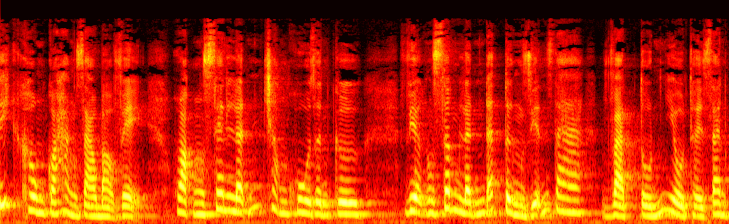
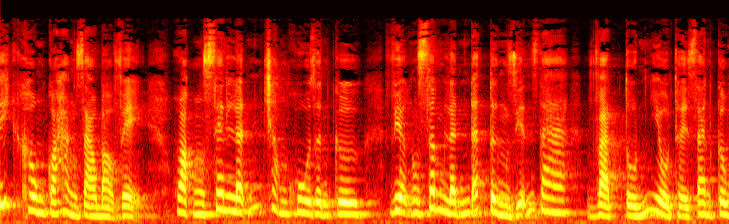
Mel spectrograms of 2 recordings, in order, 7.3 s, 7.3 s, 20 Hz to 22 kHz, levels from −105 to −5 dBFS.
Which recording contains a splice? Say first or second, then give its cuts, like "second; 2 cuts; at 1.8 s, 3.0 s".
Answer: second; 1 cut; at 3.8 s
